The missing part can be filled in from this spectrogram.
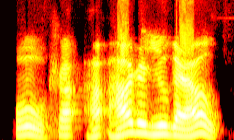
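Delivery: high, slow speech through a mouthful of food. Speaker recounts asking a coworker a question while eating; mimicking talking with mouth full. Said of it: "kind of with my mouth full".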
